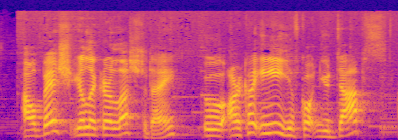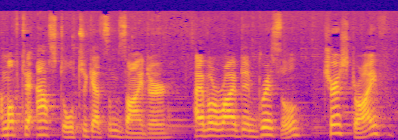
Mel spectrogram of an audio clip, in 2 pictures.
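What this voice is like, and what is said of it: Attempted Bristol accent. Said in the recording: “Korean Billy's decided to tackle the Bristol accent.”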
